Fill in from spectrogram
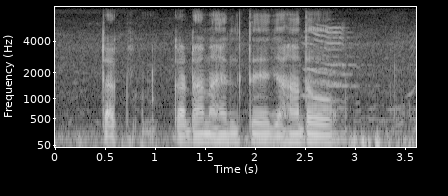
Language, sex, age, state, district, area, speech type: Santali, male, 45-60, West Bengal, Purulia, rural, spontaneous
